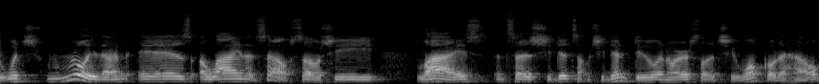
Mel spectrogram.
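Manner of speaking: plain reading voice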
